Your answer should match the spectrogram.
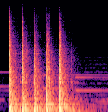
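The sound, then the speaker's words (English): Five heavy, evenly spaced knocks pound on a front door in quick succession, loud, just before sunrise, followed by a short ringing decay into quiet. “And then just before the sun actually breaks the horizon, there's a pounding at your front door.”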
